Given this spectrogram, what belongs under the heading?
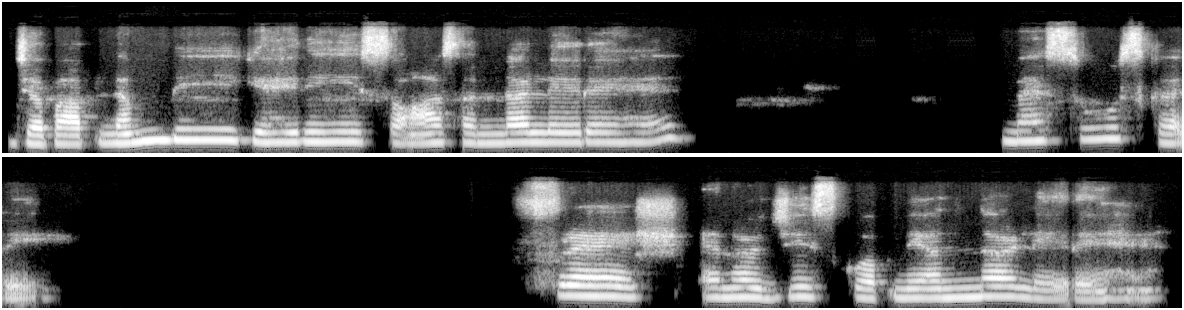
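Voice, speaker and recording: A woman with an Indian accent leads a guided meditation in a calm, soothing manner, leaving long pauses. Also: fairly high pitch, husky. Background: background music.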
